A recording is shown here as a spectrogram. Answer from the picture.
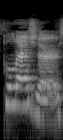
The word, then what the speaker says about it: pleasure: Здесь у нас pleased со звуком «и», а здесь pleasure со звуком «э».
